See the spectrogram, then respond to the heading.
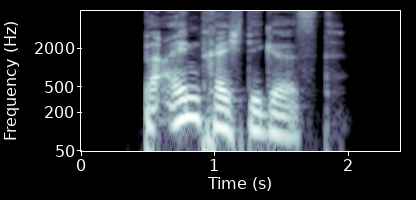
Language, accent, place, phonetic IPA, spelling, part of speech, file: German, Germany, Berlin, [bəˈʔaɪ̯nˌtʁɛçtɪɡəst], beeinträchtigest, verb, De-beeinträchtigest.ogg
- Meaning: second-person singular subjunctive I of beeinträchtigen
